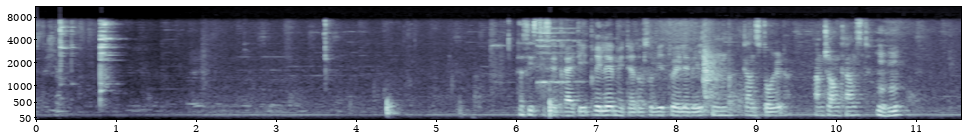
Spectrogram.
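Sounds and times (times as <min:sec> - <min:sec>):
low hum: 0:00.0 - 0:11.5
glasses clinking in a toast: 0:00.3 - 0:01.2, 0:05.3 - 0:07.3
speech: 0:06.0 - 0:11.0.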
